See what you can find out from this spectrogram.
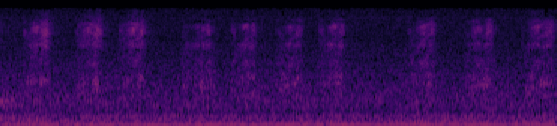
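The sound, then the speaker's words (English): A marker or pen draws many stones on a board in a run of short, quick, faint scratchy strokes at a fairly regular rhythm over a low, steady hum. “We're a big church, so let me draw a lot of stones.”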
